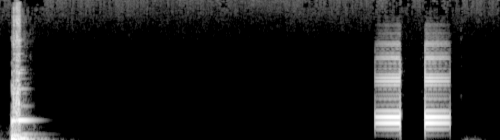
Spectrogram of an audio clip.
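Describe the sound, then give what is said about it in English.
A dull thump opens, followed by a few seconds of silence, then a telephone ringback sounds as two short, clear tonal pulses in quick succession, fairly loud and with no talking; a phone call being placed to reach someone, with a problem with the phone. “We're trying to get Lucas on the phone. There's a, a problem with the phone here.”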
